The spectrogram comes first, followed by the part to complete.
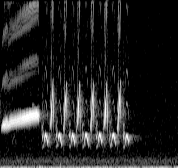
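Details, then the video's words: Bewick's wren (Thryomanes bewickii) song: a high, drawn-out opening note, then a quick trill of about seven paired notes dropping from high to lower pitch. "The song of the Bewick's Wren"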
